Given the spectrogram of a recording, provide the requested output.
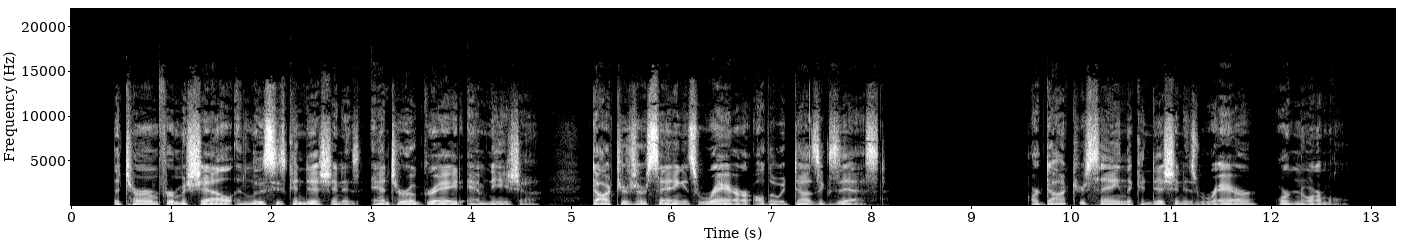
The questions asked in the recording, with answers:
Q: Are doctors saying the condition is rare or normal?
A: Doctors are saying the condition is rare.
